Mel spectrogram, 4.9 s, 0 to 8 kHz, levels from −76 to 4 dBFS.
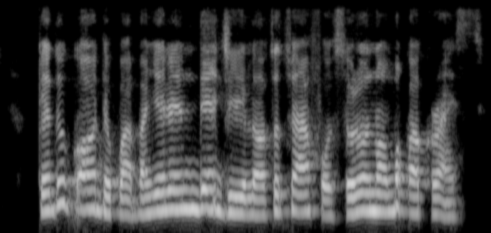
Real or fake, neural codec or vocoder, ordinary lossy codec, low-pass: fake; codec, 16 kHz, 2 kbps, FreqCodec, larger model; none; 7.2 kHz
